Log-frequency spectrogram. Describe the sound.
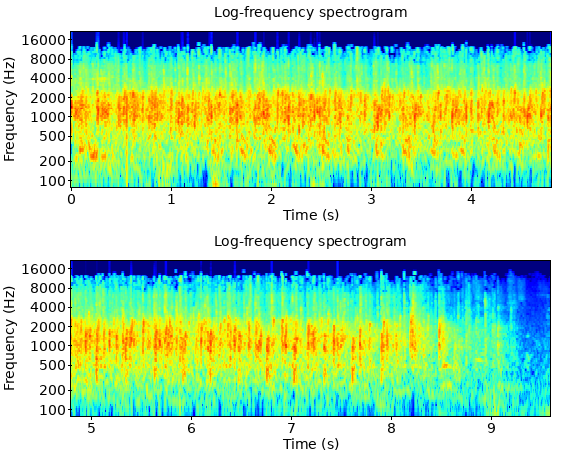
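Dense audience applause welcomes a guest speaker at a religious gathering. The clapping is loud and sustained from start to finish, then thins and fades in the last second.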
